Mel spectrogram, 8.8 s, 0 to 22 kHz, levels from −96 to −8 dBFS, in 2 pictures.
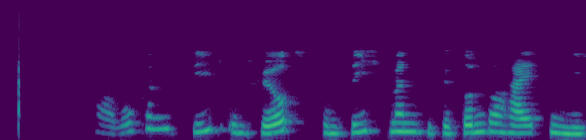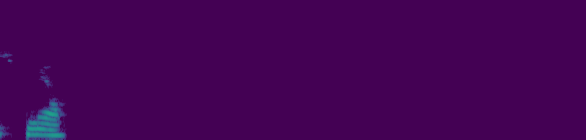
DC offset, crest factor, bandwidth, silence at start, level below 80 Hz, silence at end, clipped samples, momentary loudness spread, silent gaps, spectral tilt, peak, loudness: under 0.1%; 20 dB; 5.2 kHz; 0.75 s; -86 dBFS; 3.95 s; under 0.1%; 15 LU; 1.34-1.44 s, 2.29-2.42 s, 2.86-2.90 s, 4.08-4.12 s, 4.49-4.57 s; -5.5 dB/octave; -28 dBFS; -44 LUFS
